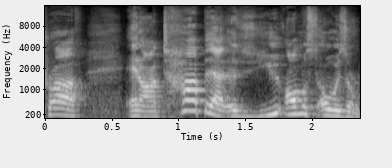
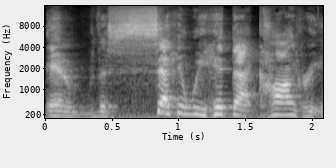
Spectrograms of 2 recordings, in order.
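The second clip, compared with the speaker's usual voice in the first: ordinary delivery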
